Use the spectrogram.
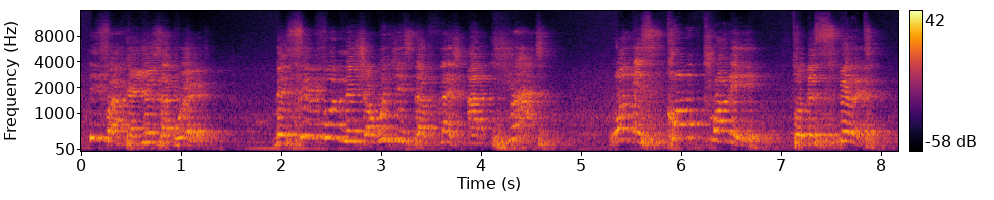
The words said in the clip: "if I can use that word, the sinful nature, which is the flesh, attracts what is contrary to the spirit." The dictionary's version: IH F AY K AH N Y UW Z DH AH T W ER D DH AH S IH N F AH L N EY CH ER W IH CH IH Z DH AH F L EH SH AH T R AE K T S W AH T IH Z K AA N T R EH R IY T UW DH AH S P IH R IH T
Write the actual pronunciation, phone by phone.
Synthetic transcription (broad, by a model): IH F AY K AH N Y UW Z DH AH T W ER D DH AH S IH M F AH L N EY CH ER W IH CH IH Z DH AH F L EH SH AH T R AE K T W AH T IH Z K AA N T R EH R IY T UW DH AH S P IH R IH T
